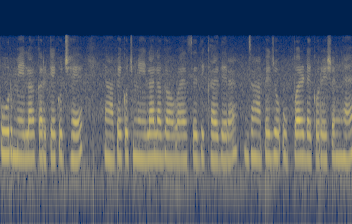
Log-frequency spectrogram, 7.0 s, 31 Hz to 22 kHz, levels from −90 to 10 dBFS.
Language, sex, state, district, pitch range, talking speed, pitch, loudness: Hindi, female, Gujarat, Valsad, 210-225 Hz, 195 wpm, 215 Hz, -18 LUFS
